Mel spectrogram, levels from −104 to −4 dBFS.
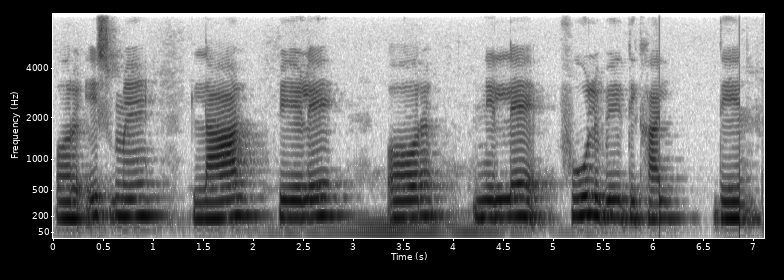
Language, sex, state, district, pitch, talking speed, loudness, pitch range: Hindi, female, Rajasthan, Jaipur, 185 Hz, 95 wpm, -16 LUFS, 175-195 Hz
